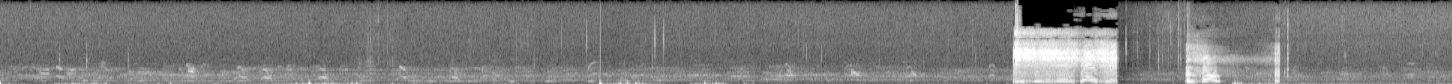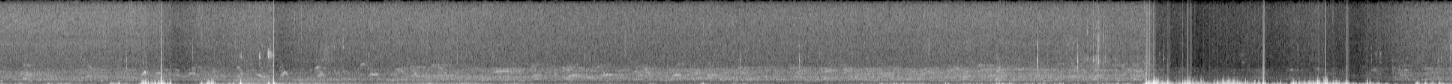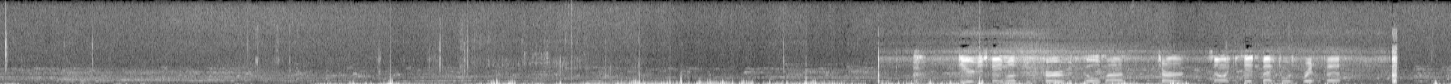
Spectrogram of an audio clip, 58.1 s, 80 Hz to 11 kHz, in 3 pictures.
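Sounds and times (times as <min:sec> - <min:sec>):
wind rumbling on microphone: 0:00.0 - 0:58.0
distant hounds baying: 0:00.1 - 0:34.8, 0:37.9 - 0:47.0, 0:47.8 - 0:58.0.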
